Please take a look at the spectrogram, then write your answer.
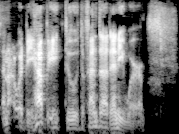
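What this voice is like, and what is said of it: Imitates another person's voice. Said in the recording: “in my Fauci voice”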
